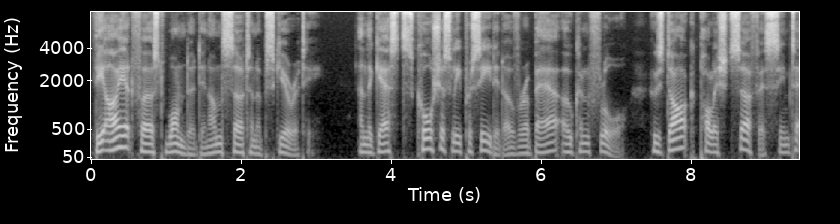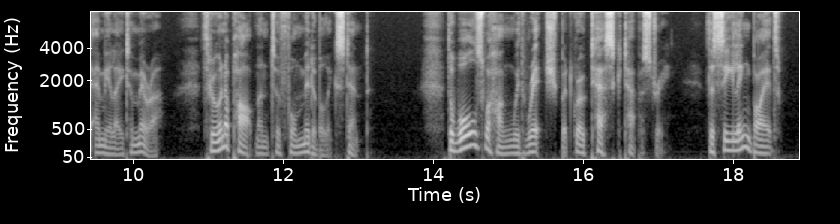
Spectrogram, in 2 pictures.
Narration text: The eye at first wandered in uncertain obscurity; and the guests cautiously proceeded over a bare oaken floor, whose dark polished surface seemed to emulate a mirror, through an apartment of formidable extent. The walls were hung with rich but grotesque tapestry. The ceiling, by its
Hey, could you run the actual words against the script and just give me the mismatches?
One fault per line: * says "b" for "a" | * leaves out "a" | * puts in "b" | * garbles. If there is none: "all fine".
all fine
